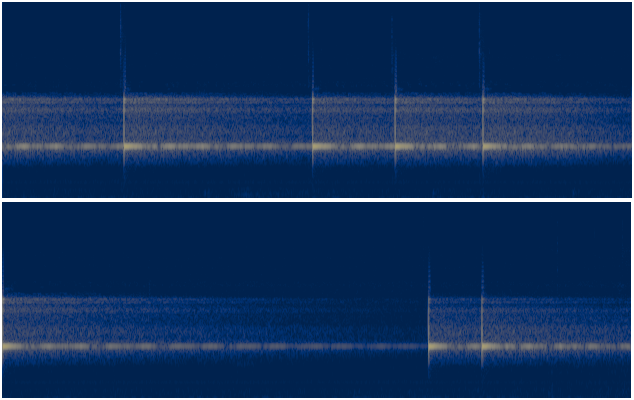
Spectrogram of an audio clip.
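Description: Struck sticks and stones, played as music and processed with a long reverb, give clear pitched pings that ring out and decay slowly, spaced irregularly, with a fading tail before two final hits.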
